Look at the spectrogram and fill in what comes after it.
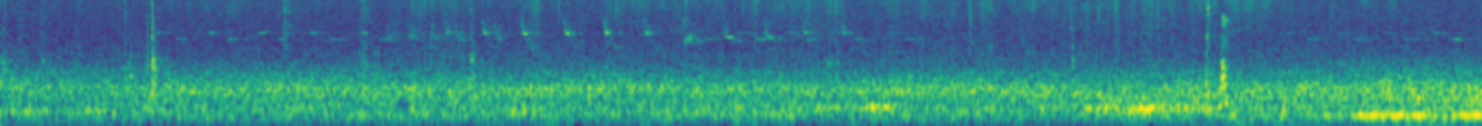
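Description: A small bird chirping over and over in short, high, falling notes over steady outdoor background noise, with a couple of light knocks about a second in; a low steady hum sets in near the end.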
